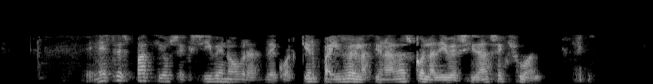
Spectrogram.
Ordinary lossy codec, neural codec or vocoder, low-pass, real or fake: AAC, 16 kbps; none; 7.2 kHz; real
